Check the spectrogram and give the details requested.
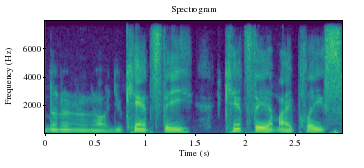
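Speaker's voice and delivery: acted-out grumpy man voice. Retelling a story about a stranger knocking at a cabin, imitating a grumpy man. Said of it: "he's very grumpy".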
